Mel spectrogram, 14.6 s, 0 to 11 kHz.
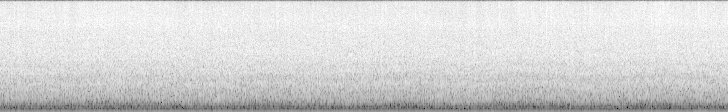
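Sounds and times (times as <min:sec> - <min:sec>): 
waterfall: 0:00.0 - 0:14.5.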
